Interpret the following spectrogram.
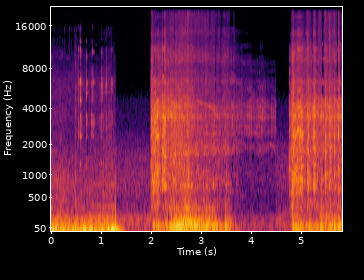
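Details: Abandoned Toyota AE86 with carburettor, after compression test, new spark plugs and timing retarded a few degrees: short cranking bursts with a few ragged catches that never pick up into a run; cranks but won't start, cause not yet found.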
